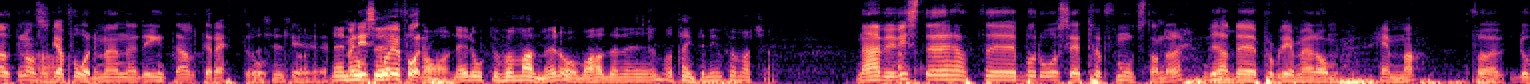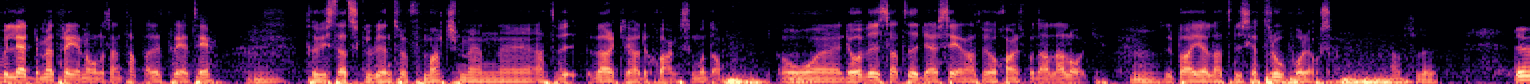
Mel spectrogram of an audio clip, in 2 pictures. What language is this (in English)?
Swedish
